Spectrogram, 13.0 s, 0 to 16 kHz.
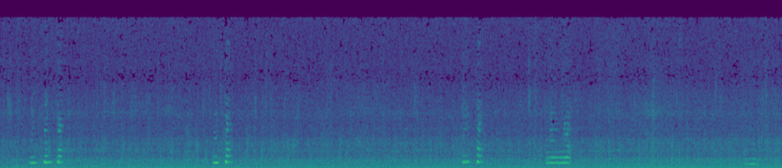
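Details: Miita, an affectionate Munchkin cat recorded indoors on 4 January 2020, gives four brief, soft meows in quick bursts roughly every three seconds, the last a longer steady tone, against a low steady household hum.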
